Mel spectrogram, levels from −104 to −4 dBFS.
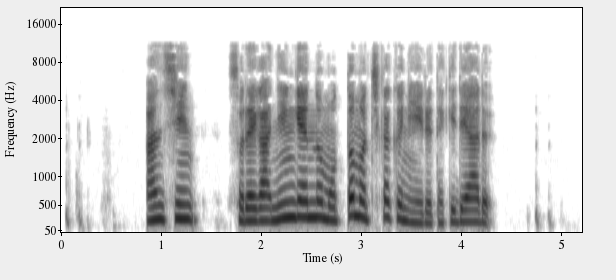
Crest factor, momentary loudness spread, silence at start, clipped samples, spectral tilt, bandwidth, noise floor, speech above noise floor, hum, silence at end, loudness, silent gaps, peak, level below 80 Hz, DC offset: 20 dB; 12 LU; 0.85 s; under 0.1%; -4 dB/octave; 11.5 kHz; -77 dBFS; 53 dB; none; 0.9 s; -24 LUFS; none; -6 dBFS; -74 dBFS; under 0.1%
